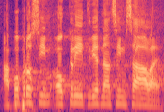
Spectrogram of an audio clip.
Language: Czech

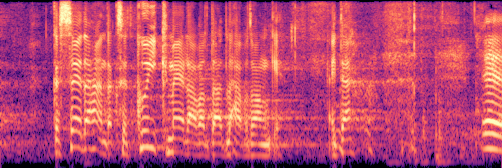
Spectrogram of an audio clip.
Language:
Estonian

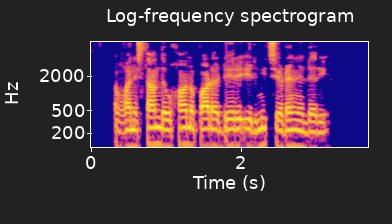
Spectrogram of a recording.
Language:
Pashto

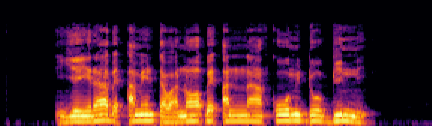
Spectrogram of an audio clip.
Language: Borgu Fulfulde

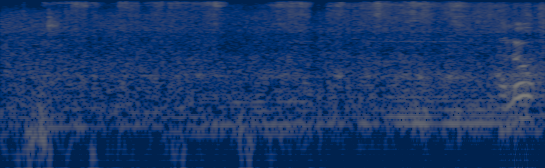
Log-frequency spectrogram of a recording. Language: Marathi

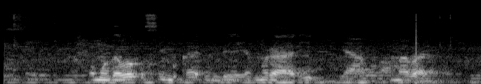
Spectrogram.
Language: Kinyarwanda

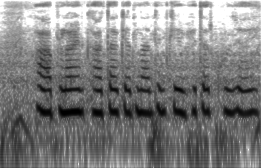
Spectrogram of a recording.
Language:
Bhojpuri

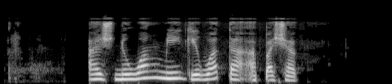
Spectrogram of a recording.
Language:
Yanahuanca Pasco Quechua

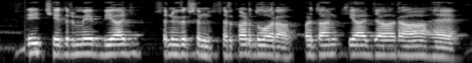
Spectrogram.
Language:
Hindi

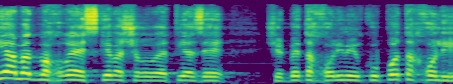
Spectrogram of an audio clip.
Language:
Hebrew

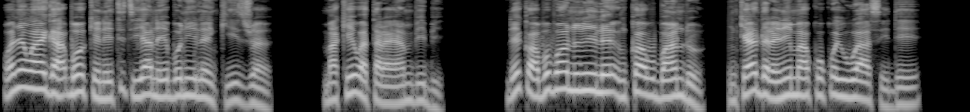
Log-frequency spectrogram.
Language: Igbo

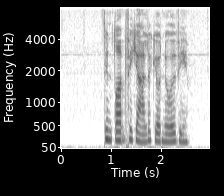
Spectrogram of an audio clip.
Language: Danish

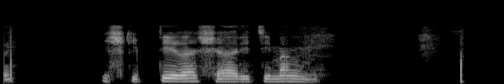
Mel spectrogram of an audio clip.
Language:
Sihuas Ancash Quechua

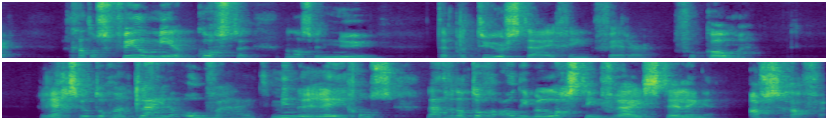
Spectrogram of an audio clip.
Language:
Dutch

